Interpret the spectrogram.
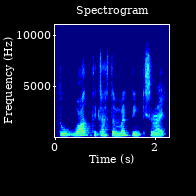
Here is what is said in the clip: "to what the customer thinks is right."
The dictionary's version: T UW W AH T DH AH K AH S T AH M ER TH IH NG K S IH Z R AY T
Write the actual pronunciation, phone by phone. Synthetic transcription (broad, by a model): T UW W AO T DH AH K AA S T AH M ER T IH NG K IH S R AY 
